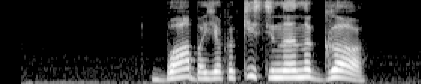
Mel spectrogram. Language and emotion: Russian, angry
